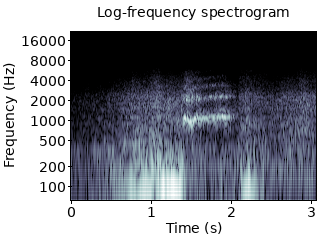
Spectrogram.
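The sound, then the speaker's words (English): A car skids off the road into a shallow pond with a loud tire squeal over a rough engine rumble, the screech peaking midway before the noisy roar continues for a moment afterward. “The car plunges into a shallow pond.”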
